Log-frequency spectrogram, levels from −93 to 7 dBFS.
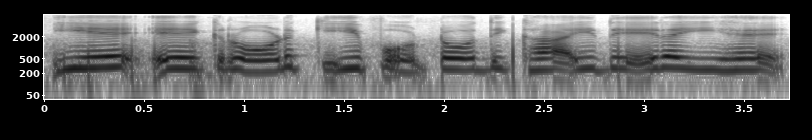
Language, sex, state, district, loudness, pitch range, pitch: Hindi, female, Rajasthan, Jaipur, -13 LUFS, 250-275 Hz, 265 Hz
